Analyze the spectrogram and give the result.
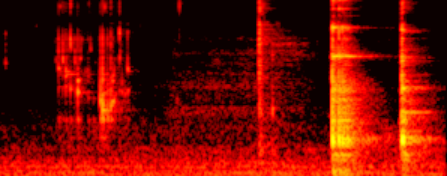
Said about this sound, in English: just fill it with water. And just fill it up as close to the top as you can.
